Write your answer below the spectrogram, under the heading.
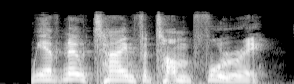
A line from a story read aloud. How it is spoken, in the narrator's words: said the Secretary, breaking in savagely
